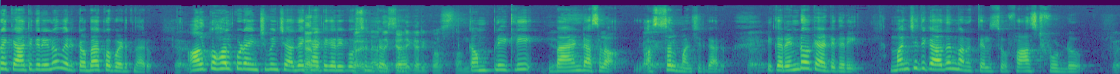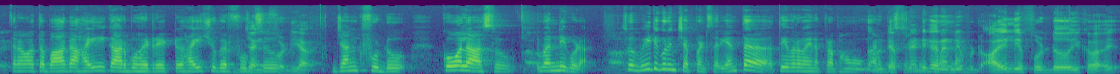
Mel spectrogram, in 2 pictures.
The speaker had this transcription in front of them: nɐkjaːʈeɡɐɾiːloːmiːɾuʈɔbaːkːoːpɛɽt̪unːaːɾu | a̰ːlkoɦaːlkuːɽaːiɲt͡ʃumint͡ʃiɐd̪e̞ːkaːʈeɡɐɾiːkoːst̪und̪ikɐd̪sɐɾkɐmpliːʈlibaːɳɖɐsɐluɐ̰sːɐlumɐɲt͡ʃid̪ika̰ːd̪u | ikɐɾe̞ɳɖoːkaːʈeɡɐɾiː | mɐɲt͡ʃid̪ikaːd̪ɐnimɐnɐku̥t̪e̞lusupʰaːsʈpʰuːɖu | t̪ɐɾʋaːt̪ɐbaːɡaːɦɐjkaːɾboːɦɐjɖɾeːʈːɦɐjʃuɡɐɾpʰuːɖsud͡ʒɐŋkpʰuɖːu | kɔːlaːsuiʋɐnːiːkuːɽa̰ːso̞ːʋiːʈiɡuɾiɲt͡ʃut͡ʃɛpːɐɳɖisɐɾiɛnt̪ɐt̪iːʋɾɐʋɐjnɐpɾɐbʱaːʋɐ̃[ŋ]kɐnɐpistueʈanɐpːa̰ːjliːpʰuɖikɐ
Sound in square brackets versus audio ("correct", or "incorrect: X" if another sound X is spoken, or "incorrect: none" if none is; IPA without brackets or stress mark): incorrect: m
